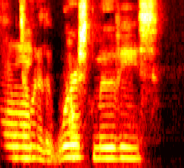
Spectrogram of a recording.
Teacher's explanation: It's one of the worst movies because movies is still going to get the biggest stress.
